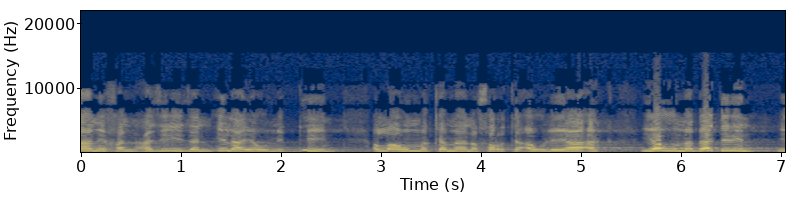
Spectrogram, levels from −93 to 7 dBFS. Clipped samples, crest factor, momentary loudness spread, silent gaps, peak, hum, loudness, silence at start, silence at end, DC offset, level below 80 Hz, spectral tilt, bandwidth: under 0.1%; 16 dB; 11 LU; none; -6 dBFS; none; -21 LUFS; 0 s; 0 s; under 0.1%; -58 dBFS; -4 dB/octave; 12 kHz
